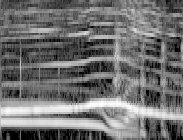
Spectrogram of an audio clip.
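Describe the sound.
A person howls like a wolf, holding a long steady tone that then slides downward in pitch, with rich overtones and a slight waver as the call trails off.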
